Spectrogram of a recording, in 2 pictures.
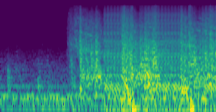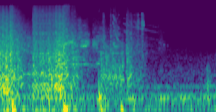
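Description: Bullets strike and ricochet off hard surfaces.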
